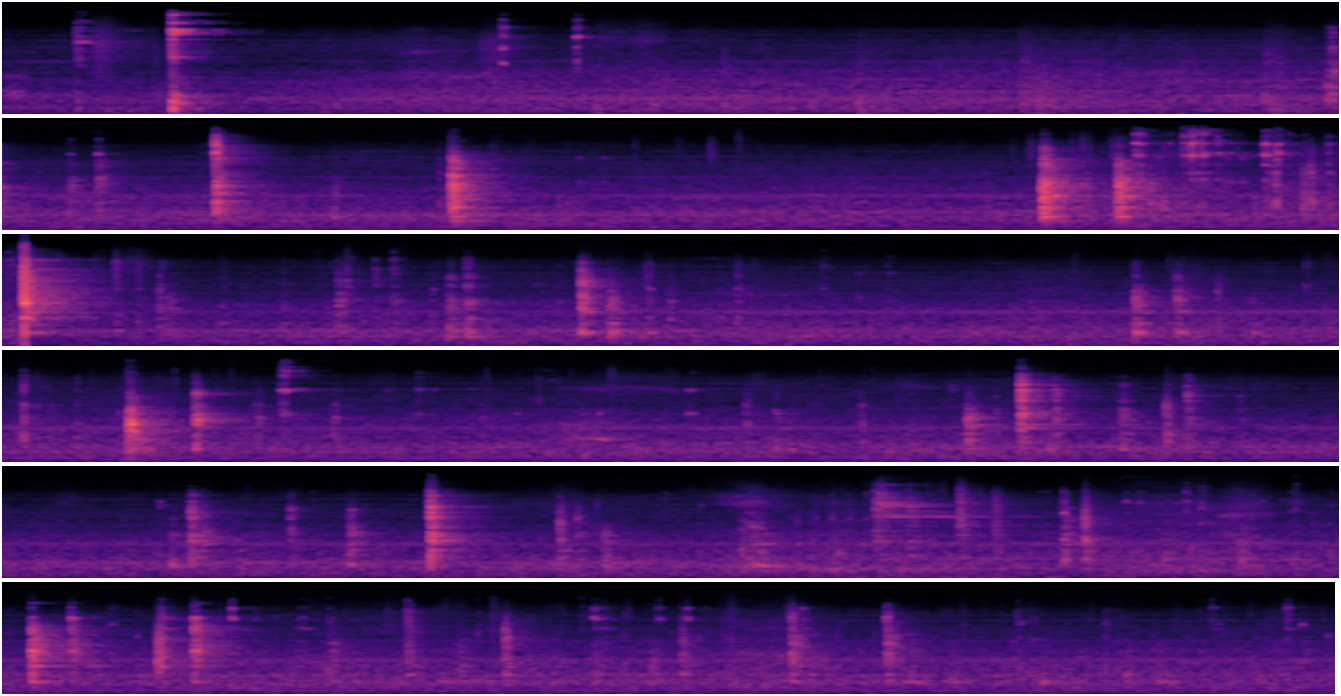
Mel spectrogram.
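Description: Irregular metallic clinks and knocks of hand tools on the steel head of a Dake press as a badly bent, square-headed pulley bolt is worked loose, with short clusters of clinks scattered through.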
